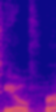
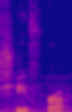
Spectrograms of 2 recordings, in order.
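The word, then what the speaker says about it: Siofra: River well you know even though it looks like it's pronounced Co for that's actually pronounced shifra I think it's Gaelic anyway let's see real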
